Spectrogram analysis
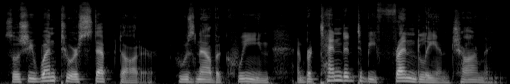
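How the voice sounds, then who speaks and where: A man reading a fairy tale aloud, steady storytelling that slows for emphasis. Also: medium pitch, no echo, studio quality.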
